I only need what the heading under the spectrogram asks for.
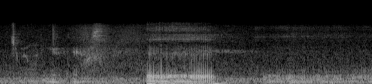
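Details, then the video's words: French Mastiff puppy of three months asleep and snoring, a single rattling buzzy snore in the middle after a few soft snuffles and a faint human murmur. "Dogue De Bordeaux Puppy Snoring"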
